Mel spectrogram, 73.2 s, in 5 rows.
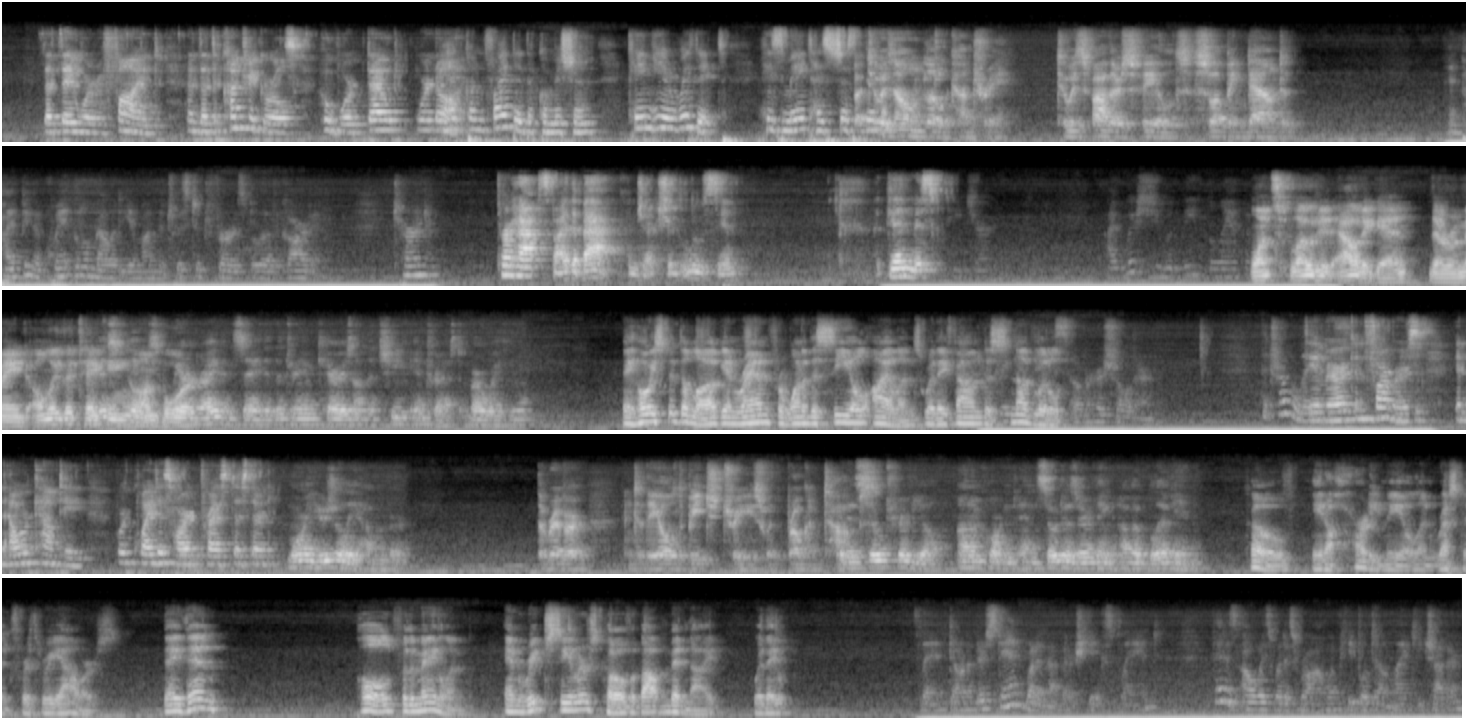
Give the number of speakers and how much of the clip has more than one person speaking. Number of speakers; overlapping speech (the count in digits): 9, about 10%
